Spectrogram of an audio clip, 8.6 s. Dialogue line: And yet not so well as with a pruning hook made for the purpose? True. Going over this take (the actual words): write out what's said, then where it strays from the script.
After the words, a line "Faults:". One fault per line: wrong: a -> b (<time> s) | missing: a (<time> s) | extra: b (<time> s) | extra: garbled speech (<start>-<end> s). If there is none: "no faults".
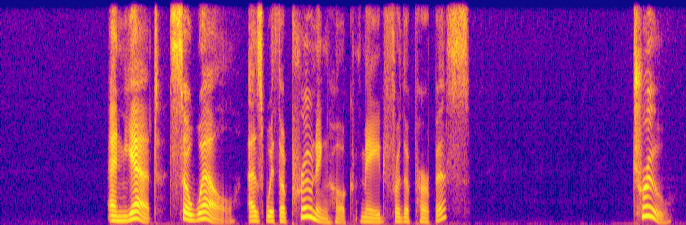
And yet so well as with a pruning hook made for the purpose? True.
Faults:
missing: not (2.0 s)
